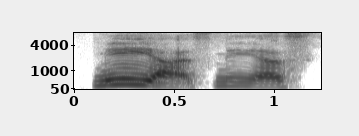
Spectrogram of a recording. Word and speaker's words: millas: Millas, 4 millas. Yeah, it's a double L in Spanish instead of a single L.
